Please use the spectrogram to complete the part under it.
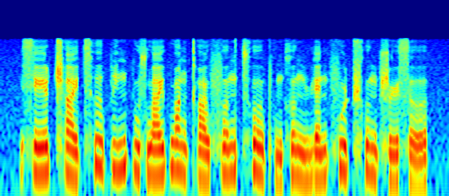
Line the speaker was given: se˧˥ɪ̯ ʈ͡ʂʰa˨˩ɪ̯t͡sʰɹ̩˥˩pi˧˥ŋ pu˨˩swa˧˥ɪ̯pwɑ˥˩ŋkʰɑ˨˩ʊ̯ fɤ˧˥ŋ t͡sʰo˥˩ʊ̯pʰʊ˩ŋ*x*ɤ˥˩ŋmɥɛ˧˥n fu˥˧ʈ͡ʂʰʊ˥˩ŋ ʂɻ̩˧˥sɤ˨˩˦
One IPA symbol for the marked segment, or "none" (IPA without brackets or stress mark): x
